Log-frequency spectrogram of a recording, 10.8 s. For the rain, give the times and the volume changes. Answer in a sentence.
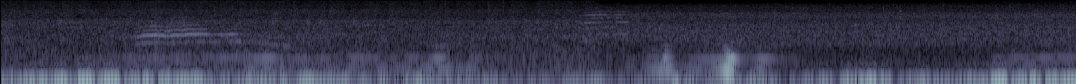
You can hear the rain from 0.0 to 10.7 s, at a steady volume.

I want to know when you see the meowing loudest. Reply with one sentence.
The loudest moment of the meowing is at 2 seconds.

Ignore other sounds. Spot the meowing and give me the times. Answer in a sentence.
You can hear the meowing from 1.3 to 2.8 s and from 5.7 to 6.3 s.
